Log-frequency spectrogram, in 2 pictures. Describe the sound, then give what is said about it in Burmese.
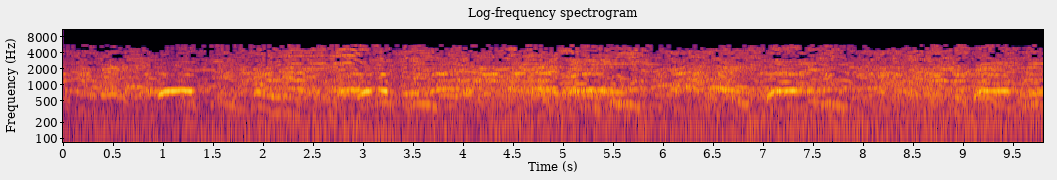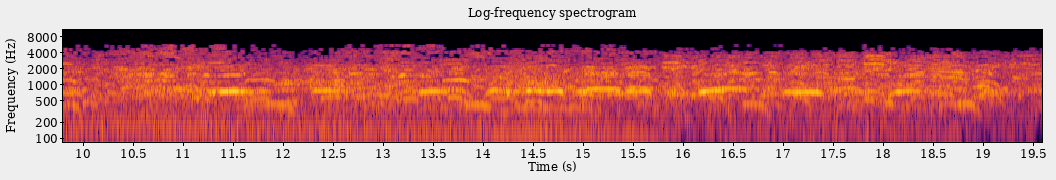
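Crowds of citizens, staff and students line the road in Naypyitaw, welcoming Aung San Suu Kyi on her return from the airport: a continuous, dense babble of many voices chattering and calling. “အခုကြားခဲ့ရတဲ့အတန်ကတော့နေပြည်တော်နိုင်ငံတကာလေဆိပ်ကနေကိုပြန်လာနေတဲ့နိုင်ငံတော်ဤတိုင်ပင်ခံပုဂ္ဂိုလ်ဒေါက်တာဆန်းစုကြည်ကိုလမ်းမဝဲရာတစ်လျှောက်ကပြည်သူတွေဝန်ထမ်းအနေနဲ့ကျောင်းသူကျောင်းသားတွေကြိုဆိုနေကြတဲ့အတန်ဖြစ်ပါတယ်”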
